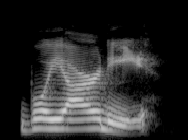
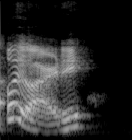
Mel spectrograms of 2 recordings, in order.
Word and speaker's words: Boyardee: She wanted to do pasta, and I decided to do America's favorite chef, Chef Boyardee, because that's actually how you pronounce his name. – Boyardee. – Yes. So, Chef, but it's crazy because, you know, my whole life I've been calling him Chef Boyardee, and that would be French. – That is not how you say his name. His name is pronounced Boyardee.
